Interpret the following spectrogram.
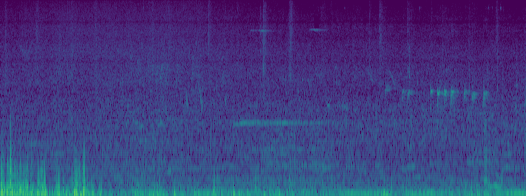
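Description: Birds calling in the trees: one thin steady whistle about five seconds in and a quick run of short chirps near the end. Underneath is a low rumble, loudest in the first two seconds.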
